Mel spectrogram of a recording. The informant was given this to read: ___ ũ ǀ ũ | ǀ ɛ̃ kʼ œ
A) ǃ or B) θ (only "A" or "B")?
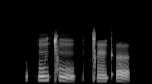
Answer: B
